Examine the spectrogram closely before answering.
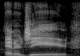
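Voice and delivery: usual speaking voice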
